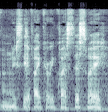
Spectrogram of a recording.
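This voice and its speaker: A woman's voice: deep voice, huge pitch swings, normal speed, gravelly, a little hiss or hum. An older woman hosting a live stream, chatting casually, laughing often and greeting viewers by name. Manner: admits nervousness about reading aloud.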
